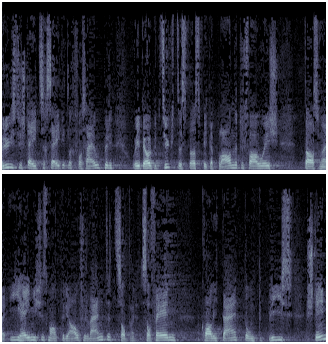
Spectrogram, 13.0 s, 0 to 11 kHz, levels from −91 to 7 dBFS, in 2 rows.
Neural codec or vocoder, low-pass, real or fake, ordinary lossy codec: none; none; real; none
